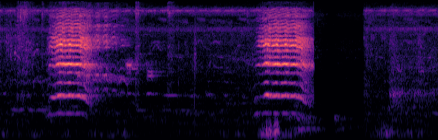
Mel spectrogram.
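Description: A pregnant goat lying down bleats twice, loud and close, each cry drawn out over about half a second, with quiet farmyard background between calls.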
